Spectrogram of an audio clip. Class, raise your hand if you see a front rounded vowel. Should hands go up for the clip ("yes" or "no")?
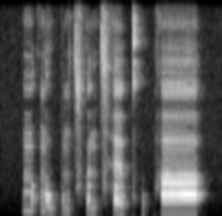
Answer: no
